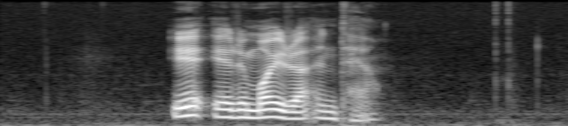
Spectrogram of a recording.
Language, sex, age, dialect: Faroese, male, 36-60, Norðurstreymoy/Eysturoy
